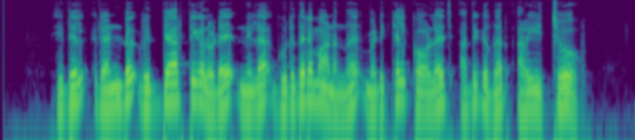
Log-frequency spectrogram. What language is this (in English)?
Malayalam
